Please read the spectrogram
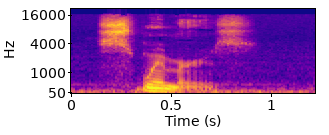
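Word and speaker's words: SWMRS: And the band is Swimmers, but it's spelled all fucked up. It's S-W-M-R-S, Swimmers.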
